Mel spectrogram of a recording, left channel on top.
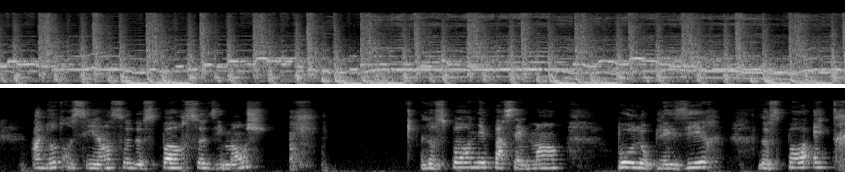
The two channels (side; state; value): both; different; correlation 0.01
